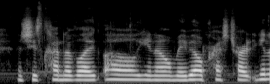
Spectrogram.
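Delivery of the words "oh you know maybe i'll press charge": put-on flirtatious, flirty tone. Retelling a book scene, quoting the heroine to the uncle: imitating a flirty character. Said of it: "she's just, like, flirty".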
